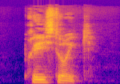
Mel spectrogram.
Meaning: 1. prehistoric 2. prehistoric, antiquated
- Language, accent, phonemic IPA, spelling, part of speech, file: French, France, /pʁe.is.tɔ.ʁik/, préhistorique, adjective, LL-Q150 (fra)-préhistorique.wav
